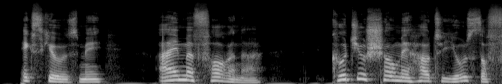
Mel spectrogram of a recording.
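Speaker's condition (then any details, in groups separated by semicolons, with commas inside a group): No condition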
